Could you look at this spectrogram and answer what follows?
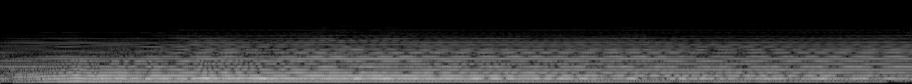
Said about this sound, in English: So we're going to start just by hearing one note. The chant moves up one note at a time, but first hearing this note, starting note. Take a big breath in and then just hum the note.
